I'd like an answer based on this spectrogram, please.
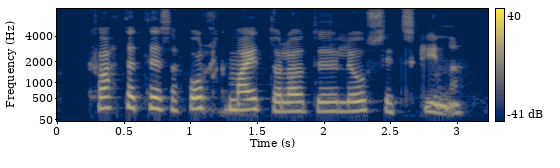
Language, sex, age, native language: Icelandic, female, 20-29, Icelandic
